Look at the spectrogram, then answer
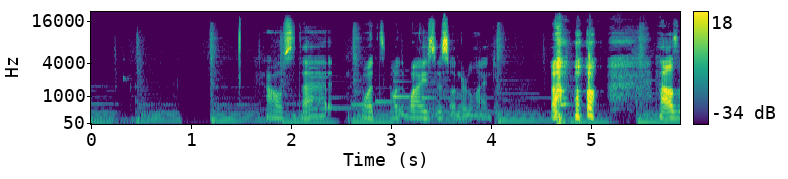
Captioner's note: laughs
